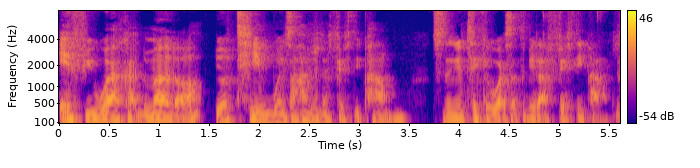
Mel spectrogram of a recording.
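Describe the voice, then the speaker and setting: A man in a London accent, somewhat breathy and fairly low-pitched, at a fairly quick pace with fairly even intonation and a quiet background. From East London, England. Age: 30s. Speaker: film producer and director. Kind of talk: casual interview chat.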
